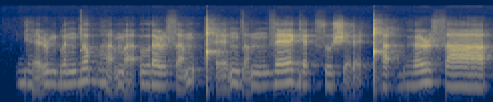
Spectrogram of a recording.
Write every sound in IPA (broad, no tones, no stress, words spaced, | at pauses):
ɡʱɛ̰ɭ mbœndʌbʱa̰ ma̰ʔuɾʌɭsa̰m ǃʰɛ̰ nda̰mnzɛɡɛʔ suʃɛ̰ɾɛ̰ǃʰaʔ bʱœɭ sa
